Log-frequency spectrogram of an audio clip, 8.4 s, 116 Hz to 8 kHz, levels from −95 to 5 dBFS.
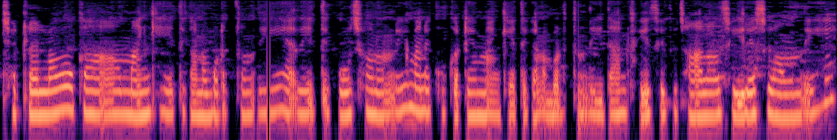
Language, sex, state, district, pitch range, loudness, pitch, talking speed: Telugu, male, Telangana, Karimnagar, 240-265 Hz, -19 LUFS, 250 Hz, 150 wpm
